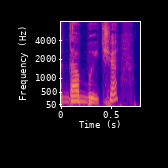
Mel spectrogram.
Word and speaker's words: добыча: Верно говорить, конечно же, «добыча», но мы не можем стигматизировать людей, которые ставят здесь ударение по-другому, потому что есть такая штука, как профессионализмы.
